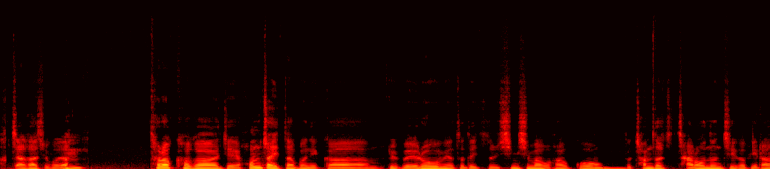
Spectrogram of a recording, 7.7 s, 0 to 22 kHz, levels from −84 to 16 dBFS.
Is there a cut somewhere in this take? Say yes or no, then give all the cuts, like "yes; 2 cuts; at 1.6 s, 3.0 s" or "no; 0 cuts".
yes; 1 cut; at 0.9 s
